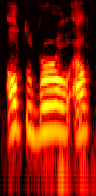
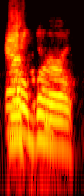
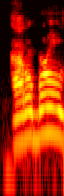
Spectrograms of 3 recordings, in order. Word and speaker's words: Attleboro: Aanel, New Jersey is living in New England since 2000 and he's currently in Alterboro. Altober, Taxus. Attelboro. Attleboro. Is that how it's pronounced? That's how you pronounce it.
